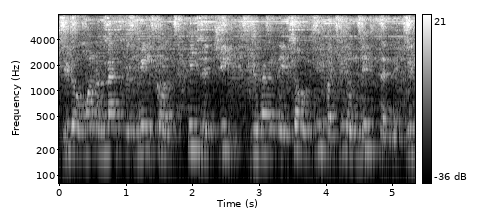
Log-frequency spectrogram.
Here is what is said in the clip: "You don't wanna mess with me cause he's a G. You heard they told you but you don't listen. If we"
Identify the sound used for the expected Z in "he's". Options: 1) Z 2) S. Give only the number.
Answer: 1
